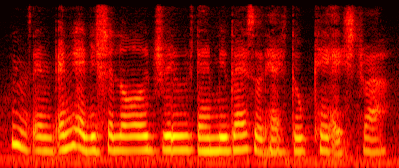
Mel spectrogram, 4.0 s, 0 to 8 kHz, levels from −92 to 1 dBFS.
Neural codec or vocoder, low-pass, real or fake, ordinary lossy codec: codec, 16 kHz, 0.5 kbps, FunCodec, trained on LibriTTS, 25 frames a second; 7.2 kHz; fake; none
